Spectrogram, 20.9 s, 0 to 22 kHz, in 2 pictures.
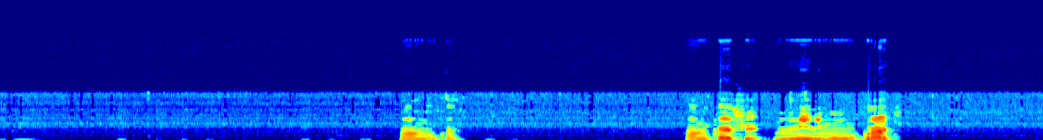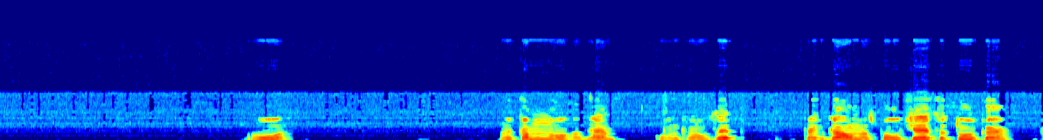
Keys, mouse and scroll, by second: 1.8 click, 2.2 click, 2.5 click, 4.6-5.7 drag, 8.1 click, 9.5-16.6 drag.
